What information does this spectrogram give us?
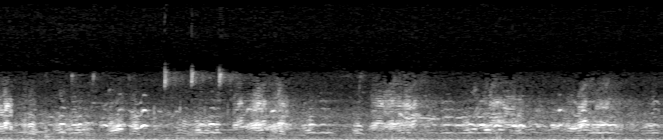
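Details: Canada geese on migration at Lambwath Lakes, Aldborough, calling as a flock: a busy, even stream of overlapping honks with little background rumble and no gaps.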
